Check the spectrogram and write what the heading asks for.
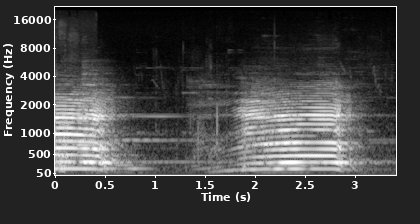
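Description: Two long, loud cow moos follow one another, each a deep drawn-out bellow with rich harmonics, the second rising and sustained before trailing off, with no talking, from cows at a cow fight in Valais, Switzerland.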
